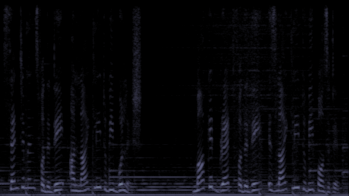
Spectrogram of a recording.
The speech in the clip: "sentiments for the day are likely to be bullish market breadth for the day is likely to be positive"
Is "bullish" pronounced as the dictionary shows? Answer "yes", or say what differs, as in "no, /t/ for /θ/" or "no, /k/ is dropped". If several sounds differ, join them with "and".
yes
